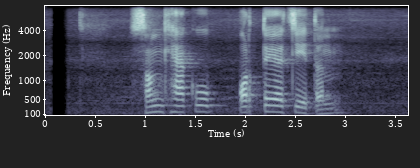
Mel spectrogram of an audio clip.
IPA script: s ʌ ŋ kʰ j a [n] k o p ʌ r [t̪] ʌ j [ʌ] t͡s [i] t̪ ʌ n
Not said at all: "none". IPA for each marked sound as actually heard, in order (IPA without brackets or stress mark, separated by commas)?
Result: none, t̪, ʌ, e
